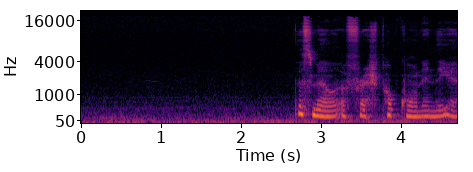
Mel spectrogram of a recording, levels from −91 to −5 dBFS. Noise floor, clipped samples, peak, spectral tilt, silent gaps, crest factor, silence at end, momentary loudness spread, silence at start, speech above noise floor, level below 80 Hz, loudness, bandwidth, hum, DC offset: -60 dBFS; under 0.1%; -26 dBFS; -5.5 dB/octave; none; 18 dB; 0 s; 26 LU; 0 s; 21 dB; -62 dBFS; -40 LUFS; 19 kHz; none; under 0.1%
